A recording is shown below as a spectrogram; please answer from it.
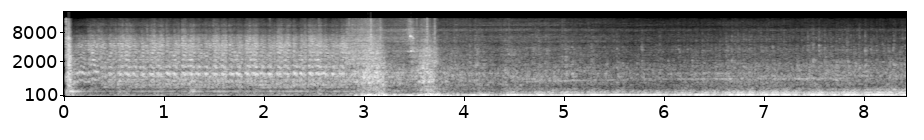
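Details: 1979 Ford F-100 Custom 302 V8 with open headers, long-stored truck needing carb work: brief starter spin, catches at once, settles into a deep, steady, even idle; healthy start, no smoke.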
